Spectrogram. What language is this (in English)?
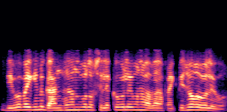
Assamese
